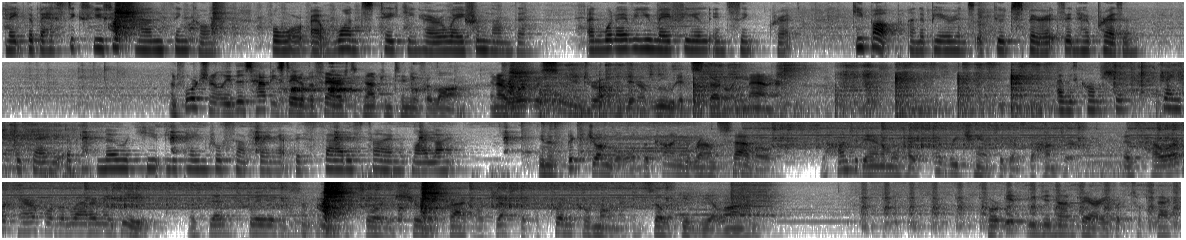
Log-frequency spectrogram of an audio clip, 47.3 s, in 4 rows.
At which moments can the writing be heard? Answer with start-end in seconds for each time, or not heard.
14.6-24.5.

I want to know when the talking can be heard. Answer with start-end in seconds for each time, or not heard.
0.0-11.3, 13.5-19.8, 22.3-28.3, 29.0-43.0, 45.2-47.2.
